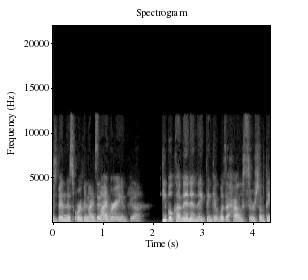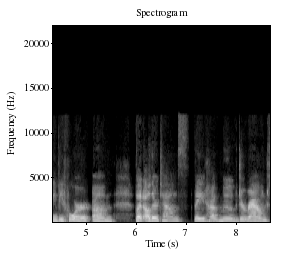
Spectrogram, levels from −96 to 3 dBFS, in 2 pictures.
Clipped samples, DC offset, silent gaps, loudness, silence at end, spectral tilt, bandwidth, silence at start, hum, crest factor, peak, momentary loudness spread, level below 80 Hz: under 0.1%; under 0.1%; none; -22 LUFS; 0 s; -6.5 dB/octave; 12.5 kHz; 0 s; none; 18 dB; -4 dBFS; 11 LU; -72 dBFS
